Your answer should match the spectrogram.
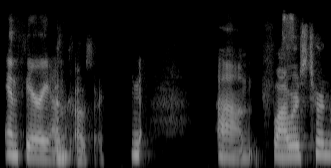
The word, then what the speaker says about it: Anthurium: Why do some, and I'm probably not going to pronounce this correctly, Arthurium? Anthurium.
